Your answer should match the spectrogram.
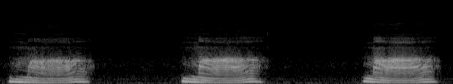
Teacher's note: Le quatrième ton est bas et descendant. Je le qualifierais d'explosif. Il est facilement identifiable.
